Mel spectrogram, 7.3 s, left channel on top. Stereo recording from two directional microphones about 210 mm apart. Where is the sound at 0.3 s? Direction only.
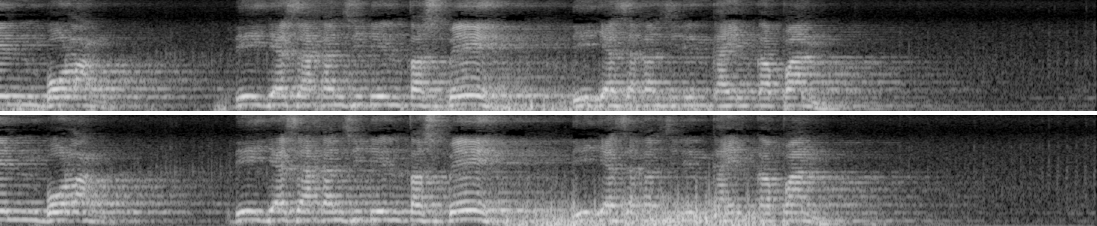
30° right (ahead or behind).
